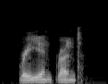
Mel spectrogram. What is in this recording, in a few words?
"reentrant", English; adjectives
